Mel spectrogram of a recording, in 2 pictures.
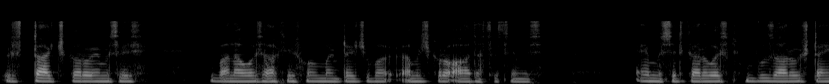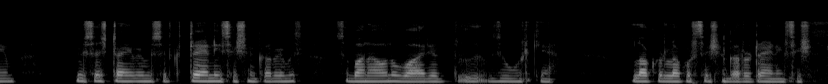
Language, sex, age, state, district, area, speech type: Kashmiri, male, 30-45, Jammu and Kashmir, Pulwama, urban, spontaneous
